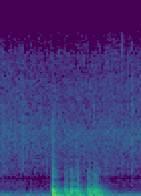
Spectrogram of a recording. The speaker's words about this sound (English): we're gonna add the bottom of the fennel that we chopped up. We're gonna caramelize.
